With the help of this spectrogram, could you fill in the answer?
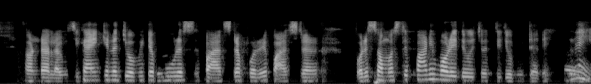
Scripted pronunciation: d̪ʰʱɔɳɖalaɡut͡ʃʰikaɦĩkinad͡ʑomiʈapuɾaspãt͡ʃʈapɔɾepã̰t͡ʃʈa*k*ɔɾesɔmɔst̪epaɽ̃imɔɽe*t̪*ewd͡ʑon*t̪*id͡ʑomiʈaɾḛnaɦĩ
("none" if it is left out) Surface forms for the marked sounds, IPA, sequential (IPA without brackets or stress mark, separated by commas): p, d̪, t̪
